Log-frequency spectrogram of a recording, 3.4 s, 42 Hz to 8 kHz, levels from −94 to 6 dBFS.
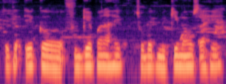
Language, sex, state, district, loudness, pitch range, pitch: Marathi, male, Maharashtra, Washim, -17 LUFS, 120-130 Hz, 125 Hz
